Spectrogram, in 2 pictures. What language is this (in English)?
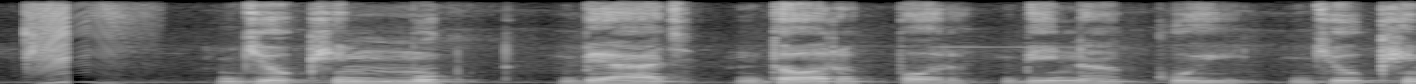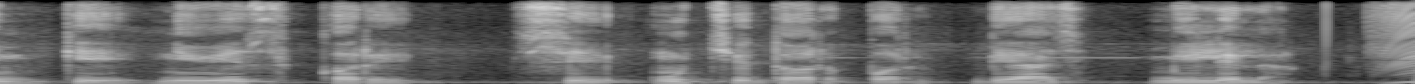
Bhojpuri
